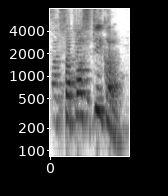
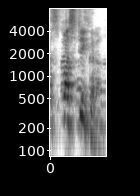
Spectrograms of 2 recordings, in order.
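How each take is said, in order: First: The first s is said with a full vowel. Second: The first s is said without any vowel. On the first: The speaker calls it wrong. "बहुत सारा विद्यार्थी इसको स्पष्टीकरण बोलता है। क्या बोलता है?" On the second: The speaker calls it right. "लेकिन ये क्या है? ... आधा स है"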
